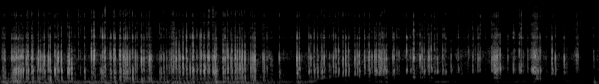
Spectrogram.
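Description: Fingertips and short nails scratch and flick across the dense plastic bristles of a hand-sized oval paddle hairbrush, with a teal plastic rim and a black rubber cushion, held face-on. The result is a rapid, dense stream of dry, crackling clicks and ticks, brightest in the upper midrange. A faint low hum underneath drops out about halfway through.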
